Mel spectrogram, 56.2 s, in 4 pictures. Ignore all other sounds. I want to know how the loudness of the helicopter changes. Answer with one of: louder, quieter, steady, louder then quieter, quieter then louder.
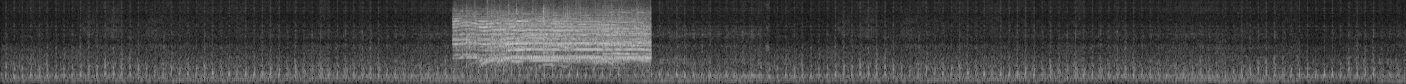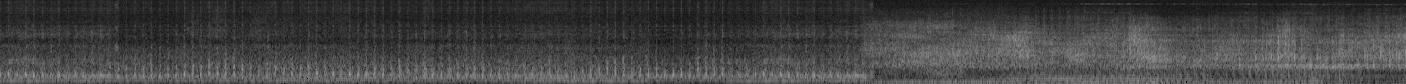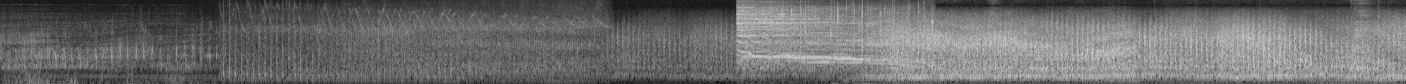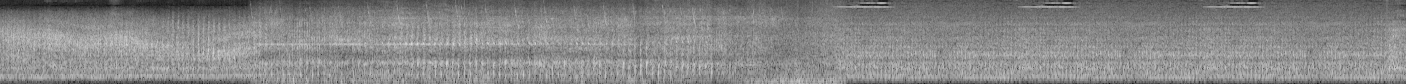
louder.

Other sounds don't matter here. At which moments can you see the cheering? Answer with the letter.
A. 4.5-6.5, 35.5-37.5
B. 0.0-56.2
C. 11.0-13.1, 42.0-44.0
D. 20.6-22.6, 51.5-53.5
A.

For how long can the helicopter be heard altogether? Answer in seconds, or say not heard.
56 s.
